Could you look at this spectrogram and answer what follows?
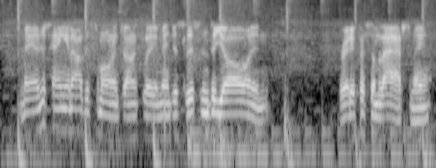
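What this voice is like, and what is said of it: Southern Louisiana accent. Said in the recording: “I can tell by the accent. ... one of your kind, Southern Louisiana. I can hear it in your voice.”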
